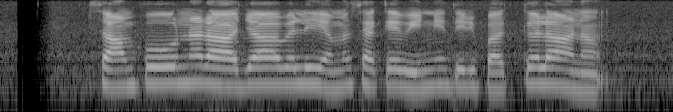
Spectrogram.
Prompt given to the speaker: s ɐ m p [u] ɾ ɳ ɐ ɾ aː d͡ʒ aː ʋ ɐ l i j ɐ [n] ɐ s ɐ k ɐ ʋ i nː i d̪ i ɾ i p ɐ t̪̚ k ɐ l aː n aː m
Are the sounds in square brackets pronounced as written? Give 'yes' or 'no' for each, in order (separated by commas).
no, no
